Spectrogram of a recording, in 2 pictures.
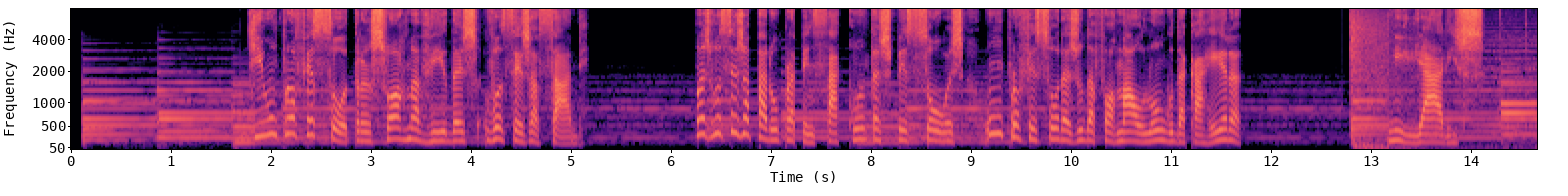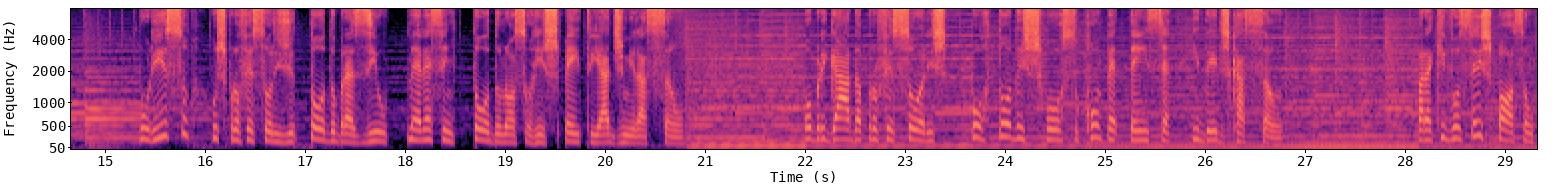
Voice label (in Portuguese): spot; avamec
